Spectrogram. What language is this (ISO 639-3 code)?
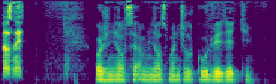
ces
